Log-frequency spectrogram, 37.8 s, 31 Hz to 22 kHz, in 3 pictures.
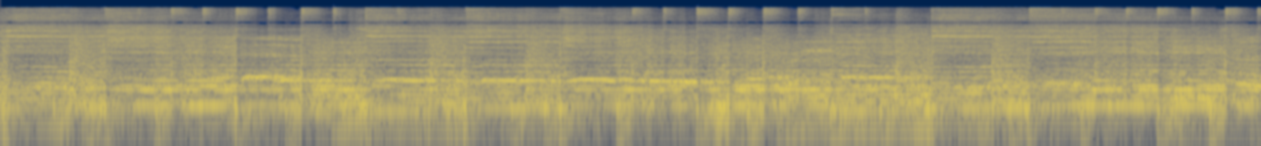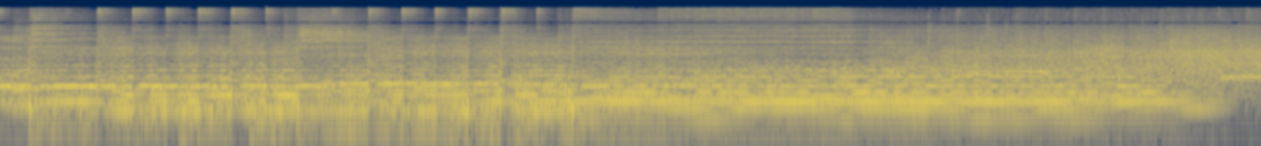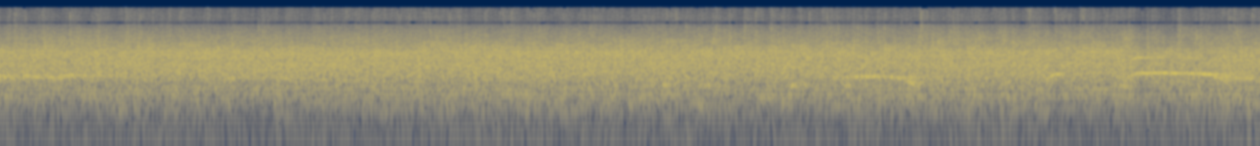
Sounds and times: Applause: 21.8 - 37.8.

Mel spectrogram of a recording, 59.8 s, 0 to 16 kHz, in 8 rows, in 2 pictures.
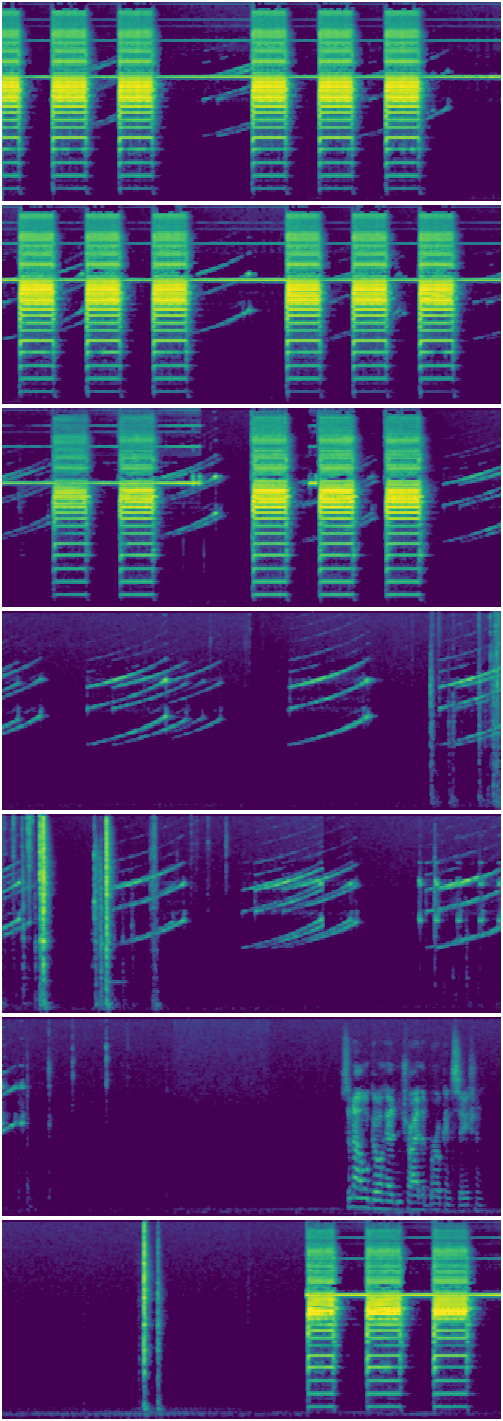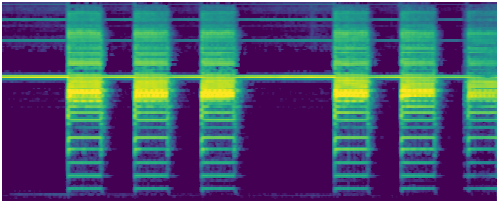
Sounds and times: Fire alarm: 0.0 - 25.8, 26.8 - 28.2, 29.0 - 30.3, 31.4 - 32.8, 33.5 - 35.4, 36.2 - 37.8, 49.4 - 59.8.

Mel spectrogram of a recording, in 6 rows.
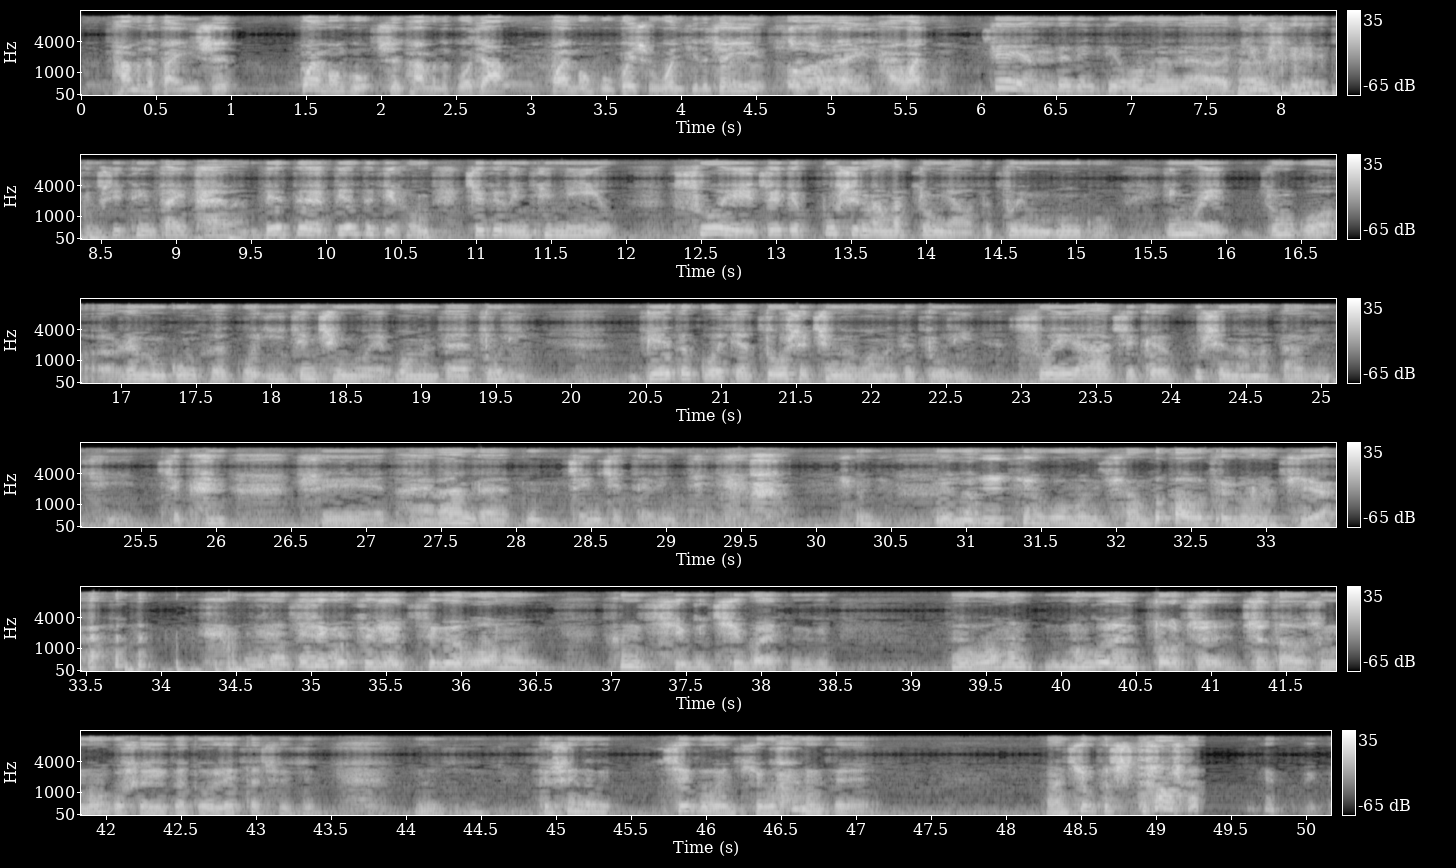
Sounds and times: Conversation: 0.0 - 50.1.

